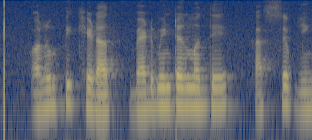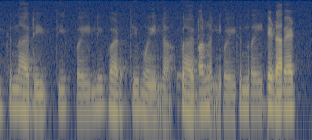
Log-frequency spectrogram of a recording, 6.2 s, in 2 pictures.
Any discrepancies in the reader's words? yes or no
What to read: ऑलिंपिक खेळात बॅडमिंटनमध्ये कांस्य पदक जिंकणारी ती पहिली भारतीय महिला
yes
